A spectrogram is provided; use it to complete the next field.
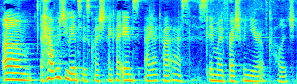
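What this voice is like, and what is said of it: Hoarse, strained voice. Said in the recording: “I lost my voice yesterday, so bear with me.”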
